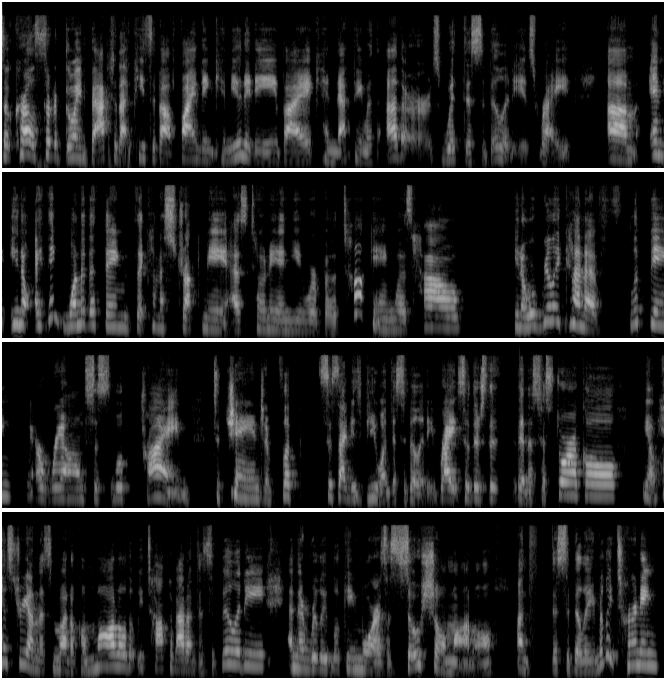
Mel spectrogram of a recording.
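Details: Adult woman speaking; normal speech.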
